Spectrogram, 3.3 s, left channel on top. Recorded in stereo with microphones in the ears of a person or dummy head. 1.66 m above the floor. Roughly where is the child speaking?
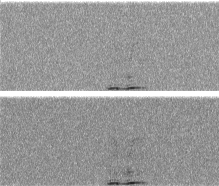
Right.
